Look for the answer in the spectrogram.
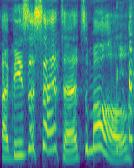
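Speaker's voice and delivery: lightly hammed Italian accent; a hint of Italian accent; mock Italian accent. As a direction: join in the Italian teasing. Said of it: "sounds like he's Italian".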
